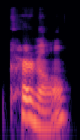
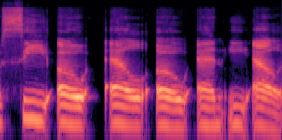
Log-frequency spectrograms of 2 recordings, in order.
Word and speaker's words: colonel: Colonel pronounced colonel. So C O L O N E L is pronounced colonel with an R.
